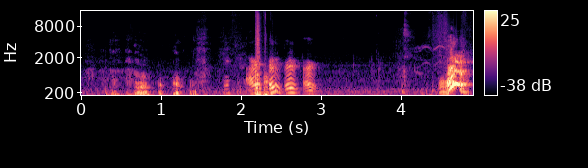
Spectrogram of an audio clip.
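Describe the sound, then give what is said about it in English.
A dog barks after its toy is taken away. A few short, sharp barks come in the middle and one more comes near the end, with quieter vocal sounds in between. “I notice when I take the toy away, he barks.”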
